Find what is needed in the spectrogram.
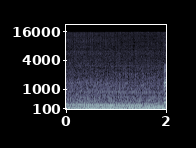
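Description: Honda Fury's 1312 cc V-twin running steadily while the bike cruises, heard from the saddle as a constant low drone.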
